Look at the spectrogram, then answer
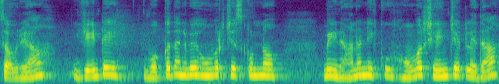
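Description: Scheming older woman, coaxing and needling, read by a woman narrator; voice sits a little high and sounds dark and mellow. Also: fast, close to an everyday voice.

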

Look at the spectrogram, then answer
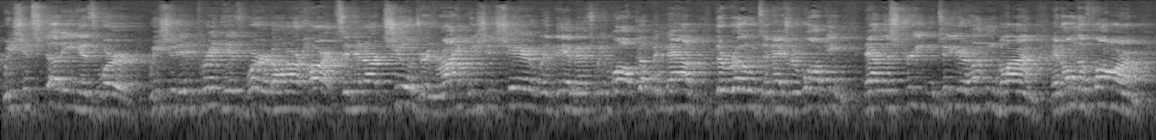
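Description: A middle-aged pastor preaches a sermon on a dark church stage with a projection screen, speaking into a handheld mic and piling up emphatic, repetitive lists of rhetorical phrases. His voice sits high, pushed and bright. Filmed from a far camera, the audio sounds distant and echoey in the church hall, with slight background noise.

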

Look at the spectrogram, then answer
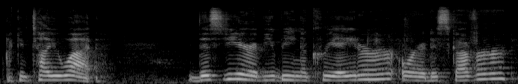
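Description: Poor audio from a phone or tablet held at arm's length captures a middle-aged preschool teacher reading a picture book to young children in a small indoor classroom. She talks at a normal speed in a medium-pitched voice, using simple wording and asking her listeners questions.

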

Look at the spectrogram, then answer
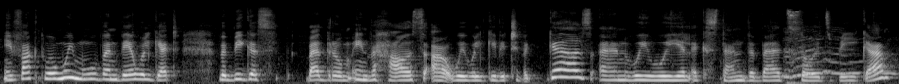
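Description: This vlogger, a woman in her thirties, walks through her bathroom and bedroom while filming on a handheld camera, chatting casually and frequently correcting herself. Her mid-range voice has lively intonation, a darkish tone and a normal speed.

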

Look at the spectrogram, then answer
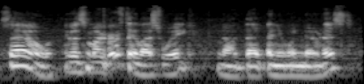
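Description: A man's voice: mid-range voice, lively intonation, normal speed, breathy edge, highs cut off, pitched below the performer's own voice. A man voicing a grumpy computer opponent in his own game, speaking in a sarcastic robot voice. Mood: sulky sarcastic. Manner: sarcastic robot voice, dry and sulky.

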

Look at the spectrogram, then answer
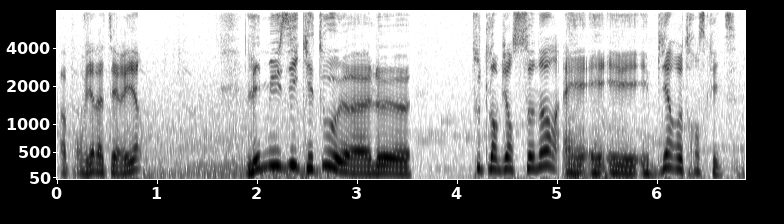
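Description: A man's voice: fairly high pitch, very animated, a little slow, darkish tone. A man giving casual, hesitant gameplay commentary with many filler sounds. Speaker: let's play gamer. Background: game music.

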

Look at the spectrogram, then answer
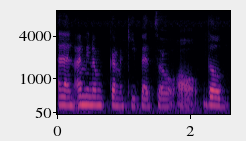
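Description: A woman's voice: fairly low pitch, flat delivery, moderate pace, gravelly, darkish tone, a little hiss or hum. Chatty young woman reviewing makeup. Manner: chatty, upbeat, lots of fillers. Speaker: beauty vlogger. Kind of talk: casual product review vlog.

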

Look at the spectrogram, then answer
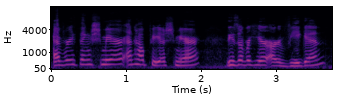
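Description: Outdoors in a park by the ocean, a young bagel-shop owner chats on live TV through a handheld reporter mic, cheerfully walking through her menu. Her voice runs on the high side, pushed and bright, at a moderate pace.

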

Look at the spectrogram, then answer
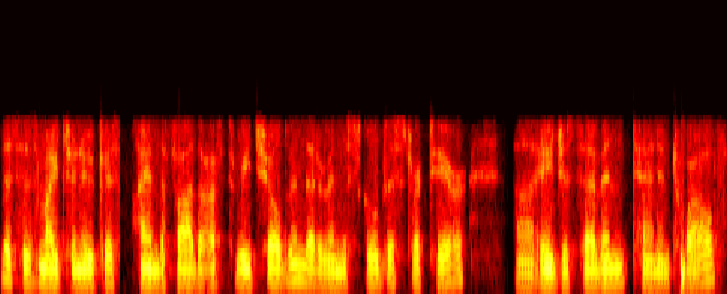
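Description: A man's voice: medium pitch, little pitch movement, normal speed, slightly rough, no echo. A father making a frank, plain-spoken public comment by phone. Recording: tinny phone line.

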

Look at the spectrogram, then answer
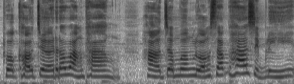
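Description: A woman voicing a gossiping lady in purple in an audio novel, speaking in a low, conspiratorial voice. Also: brisk, fairly bright tone. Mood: confiding. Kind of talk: audiobook character voice.

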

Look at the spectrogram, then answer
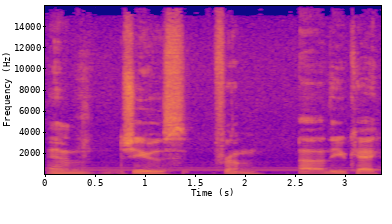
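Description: A man's voice: lowish voice, flat delivery, takes it slowly, a little mellow, faint music behind. A man co-hosting a podcast in casual chat, often laughing as he tells stories. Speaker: podcast co-host.

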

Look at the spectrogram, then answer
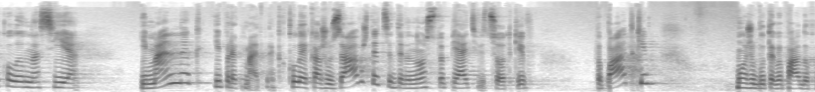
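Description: Lady teaching spanish online, explains stuff then says the example phrases reeeal slow. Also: medium pitch. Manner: explains clearly, slows right down for example phrases. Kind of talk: online language lesson.

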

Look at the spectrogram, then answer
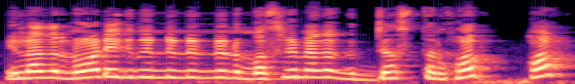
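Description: A woman's voice: very high-pitched, racing. A woman doing a bossy nagging mother-in-law. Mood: scolding. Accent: Belagavi Kannada. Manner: loud, nagging, ordering about. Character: bossy scolding middle-aged mother-in-law. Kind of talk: cartoon comedy voice acting.

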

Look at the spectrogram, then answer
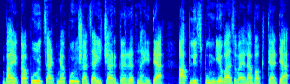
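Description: A crude village man sneers and jeers in broad rural Satara dialect, as a male narrator puts him on. His tone is mocking and blunt, and the voice runs slightly high. He is a coarse storybook sidekick. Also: normal speed, natural voice. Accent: rural Satara Marathi dialect.

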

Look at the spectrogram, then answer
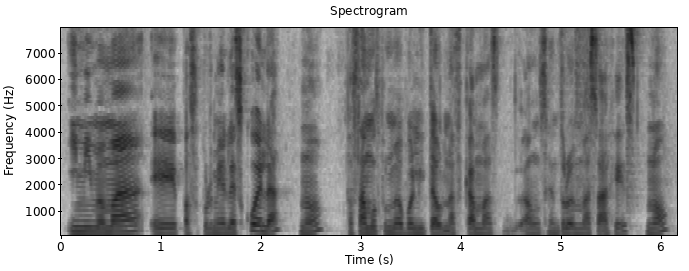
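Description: Mexican woman, mid-pitched, animated storyteller, podcast guest. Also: fairly quick. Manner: animated anecdotes with acted-out quotes. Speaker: tarot reader guest. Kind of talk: casual storytelling conversation.

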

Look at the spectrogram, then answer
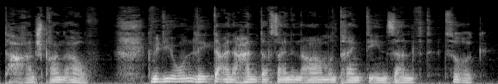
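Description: A man narrating an audiobook in a measured, low storytelling tone. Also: a little mellow. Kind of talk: audiobook reading.

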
